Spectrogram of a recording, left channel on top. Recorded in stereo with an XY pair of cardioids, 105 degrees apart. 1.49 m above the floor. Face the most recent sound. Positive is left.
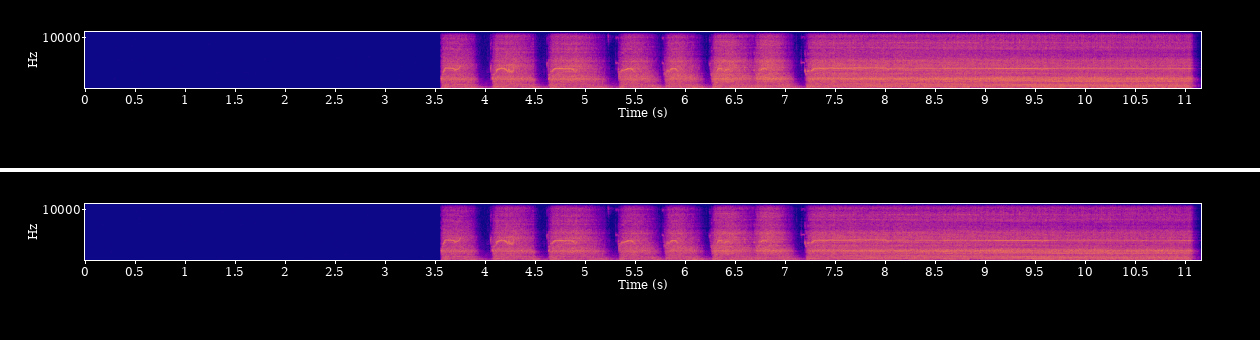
turn(degrees=20)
